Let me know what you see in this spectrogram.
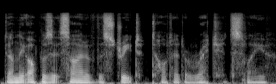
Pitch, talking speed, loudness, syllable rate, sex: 95 Hz, 240 wpm, -19 LUFS, 6.8 syllables/s, male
